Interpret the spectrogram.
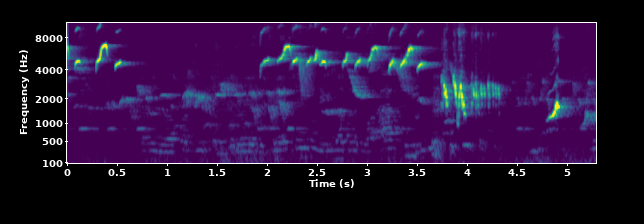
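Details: White-rumped shama, used in morning and evening songbird training: a soft mixture of high chirps and warbles, followed by a loud harsh buzzy burst and a final rising whistle.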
